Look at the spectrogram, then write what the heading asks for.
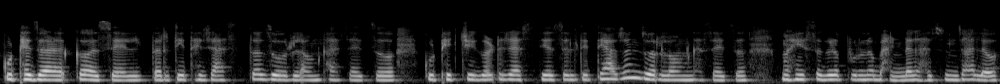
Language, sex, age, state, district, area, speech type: Marathi, female, 18-30, Maharashtra, Nashik, urban, spontaneous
